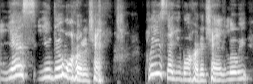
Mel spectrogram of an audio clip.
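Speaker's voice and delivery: hammed-up plea with a laugh breaking in; mock pleading. Acts out pleading with Louis.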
